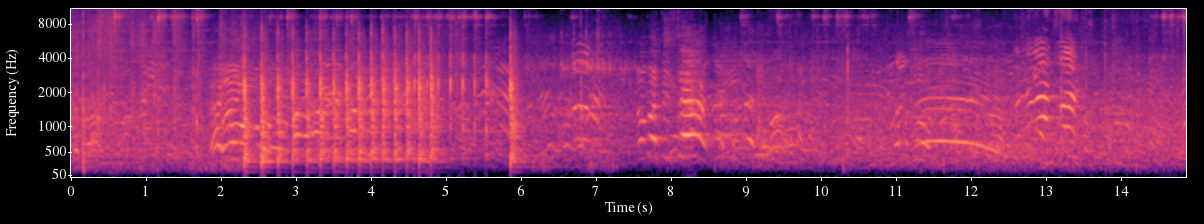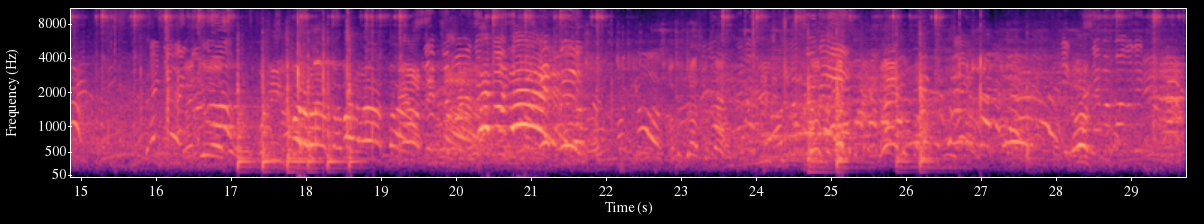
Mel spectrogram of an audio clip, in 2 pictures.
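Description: Children shout and call out to each other across an open field.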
